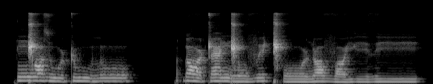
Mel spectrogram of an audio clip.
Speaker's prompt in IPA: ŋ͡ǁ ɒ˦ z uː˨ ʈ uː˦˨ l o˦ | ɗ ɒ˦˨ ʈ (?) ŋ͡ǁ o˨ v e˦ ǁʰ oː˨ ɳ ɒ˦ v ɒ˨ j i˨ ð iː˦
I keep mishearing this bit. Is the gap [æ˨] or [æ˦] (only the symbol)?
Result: æ˦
